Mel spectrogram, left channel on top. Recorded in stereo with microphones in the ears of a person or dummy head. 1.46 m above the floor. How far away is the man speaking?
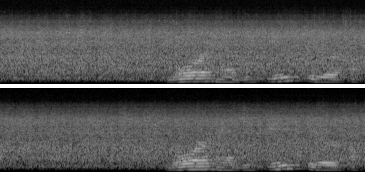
About 0.9 m.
